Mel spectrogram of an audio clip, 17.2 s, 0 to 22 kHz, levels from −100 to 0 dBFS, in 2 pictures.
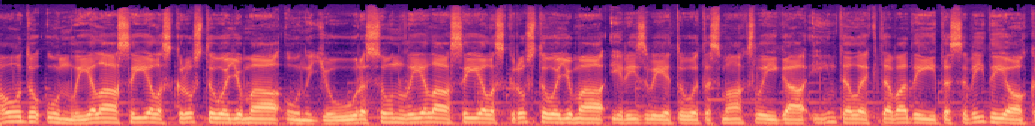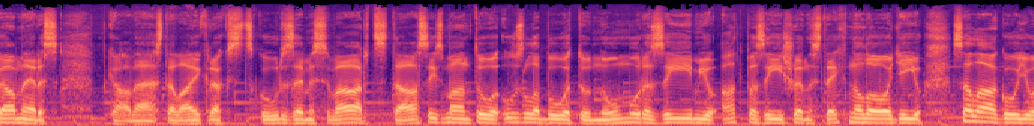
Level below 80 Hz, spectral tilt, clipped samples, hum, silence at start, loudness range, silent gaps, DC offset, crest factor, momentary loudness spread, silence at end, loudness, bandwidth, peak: -40 dBFS; -4 dB/octave; under 0.1%; none; 0 s; 1 LU; none; under 0.1%; 12 dB; 3 LU; 0 s; -13 LUFS; 19 kHz; 0 dBFS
